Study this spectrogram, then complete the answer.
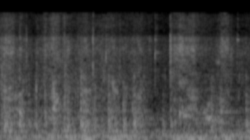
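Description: Chicken pieces being stirred and sautéed in oil in a pan for milk chicken korma, with scraping spoon strokes and sizzling in quick irregular bursts, close and fairly loud.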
